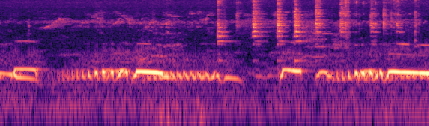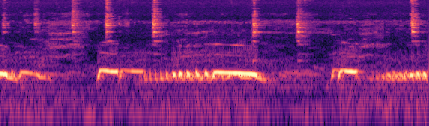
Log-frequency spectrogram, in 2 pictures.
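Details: Spotted dove singing in the morning: repeated low cooing phrases, each a soft rising note then a rolling, slightly falling coo, about every two to three seconds, with brief high chirps from other birds above.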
